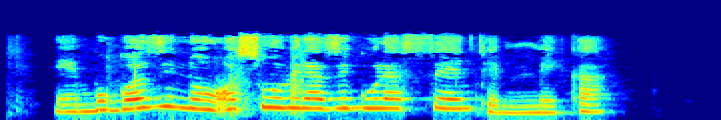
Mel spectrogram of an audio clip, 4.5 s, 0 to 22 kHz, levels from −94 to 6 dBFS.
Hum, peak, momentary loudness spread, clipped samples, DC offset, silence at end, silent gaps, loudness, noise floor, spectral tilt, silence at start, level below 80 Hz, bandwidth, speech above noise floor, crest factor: none; -4 dBFS; 11 LU; under 0.1%; under 0.1%; 0.75 s; none; -19 LUFS; -84 dBFS; -4 dB/octave; 0.35 s; -62 dBFS; 8.4 kHz; 65 dB; 16 dB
